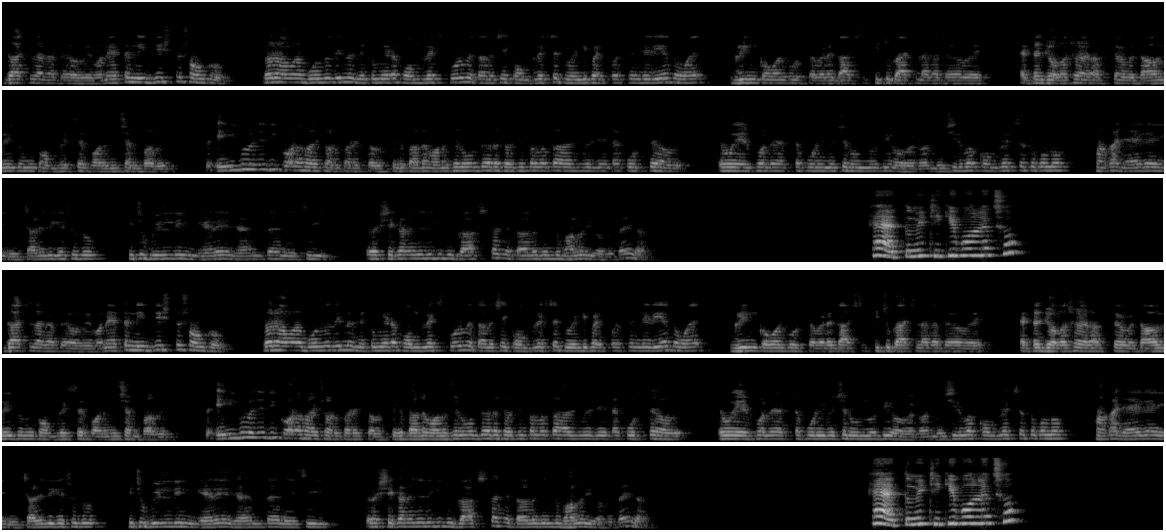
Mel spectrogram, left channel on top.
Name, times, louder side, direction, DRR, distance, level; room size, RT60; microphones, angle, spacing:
voice 1, 0.0-2.2 2.6-7.0 7.3-9.8 10.2-13.3 13.7-18.4 18.8-22.2 22.6-24.2 24.5-26.5 26.9-29.7, right 2 dB, 70° right, 0.9 m, -37 dB
voice 2, 31.9-33.4, right 3 dB, 20° right, 0.3 m, -26 dB
2.4 x 2.2 x 3.4 m
head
